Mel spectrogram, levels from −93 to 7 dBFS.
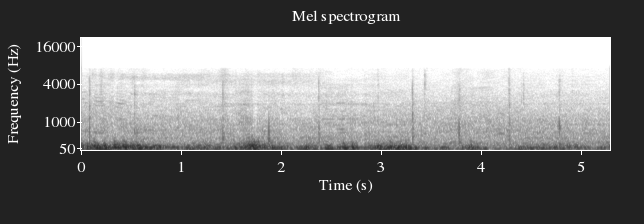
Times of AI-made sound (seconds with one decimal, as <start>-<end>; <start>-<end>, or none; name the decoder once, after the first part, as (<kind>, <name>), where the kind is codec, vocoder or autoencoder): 0.5-3.2 (codec, SNAC); 4.4-5.3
